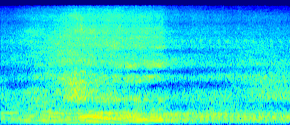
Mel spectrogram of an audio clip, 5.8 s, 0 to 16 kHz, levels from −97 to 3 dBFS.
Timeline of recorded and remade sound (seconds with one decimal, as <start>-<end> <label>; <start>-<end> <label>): 0.0-5.8 remade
